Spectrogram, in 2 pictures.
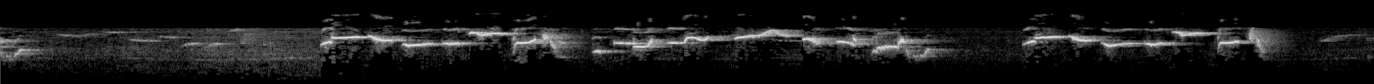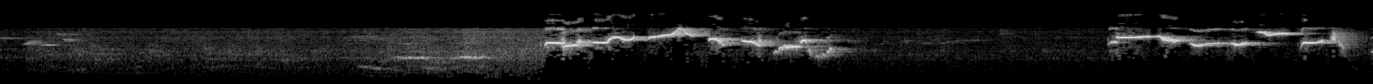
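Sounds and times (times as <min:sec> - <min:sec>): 
oriental magpie-robin whistled song: 0:00.0 - 0:09.6, 0:10.2 - 0:14.6, 0:17.2 - 0:23.9, 0:24.8 - 0:27.4
faint hiss: 0:00.0 - 0:27.4.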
